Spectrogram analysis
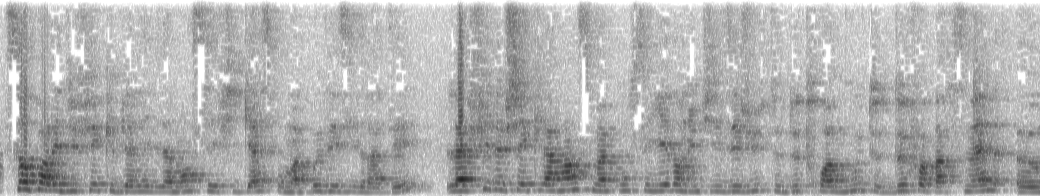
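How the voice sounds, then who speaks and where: A woman's voice: mid-range voice, a little mellow, reverberant, poor audio. A woman in her twenties chatting casually and enthusiastically as a beauty vlogger, with lots of fillers. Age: 20s. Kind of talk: casual product review.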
